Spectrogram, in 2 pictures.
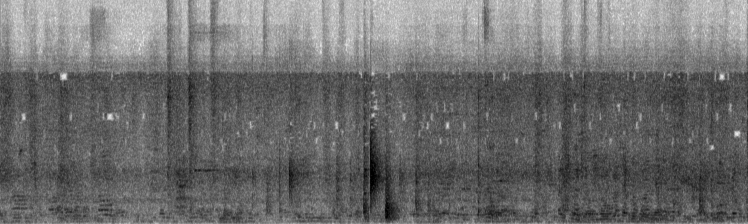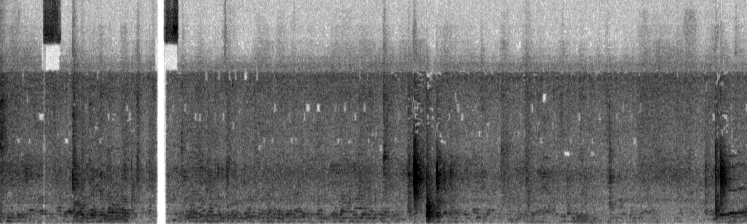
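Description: A crowd of men murmurs and chats nearby.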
